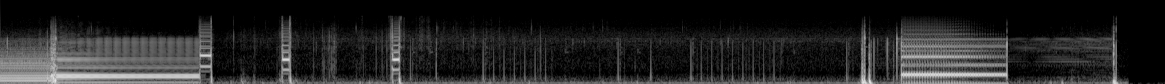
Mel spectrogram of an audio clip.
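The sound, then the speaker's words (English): Electromechanical telephone switching equipment in Manassas, recorded in 1976, clatters through a local call dialed as the last 5 digits: a steady tone, rapid relay clicks and pulses, a brief burst of signaling tone, then a few final sharp clicks. No voices. “Here's the same thing from Manassas in 1976, and of course, it's also dialing a local number, which is the last 5 digits in this case.”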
